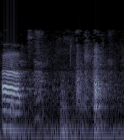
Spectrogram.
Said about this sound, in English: We might want to close that door. Thanks.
